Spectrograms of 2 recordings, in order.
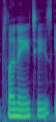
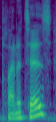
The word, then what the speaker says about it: Planetes: I'm glad you can actually pronounce that properly, because for years I've been calling it Planetes. – Ah. – But it's actually written with Greek letters and I couldn't do it right.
